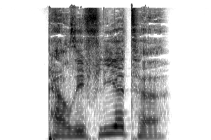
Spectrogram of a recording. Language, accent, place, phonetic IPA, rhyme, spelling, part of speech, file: German, Germany, Berlin, [pɛʁziˈfliːɐ̯tə], -iːɐ̯tə, persiflierte, adjective / verb, De-persiflierte.ogg
- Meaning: inflection of persiflieren: 1. first/third-person singular preterite 2. first/third-person singular subjunctive II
